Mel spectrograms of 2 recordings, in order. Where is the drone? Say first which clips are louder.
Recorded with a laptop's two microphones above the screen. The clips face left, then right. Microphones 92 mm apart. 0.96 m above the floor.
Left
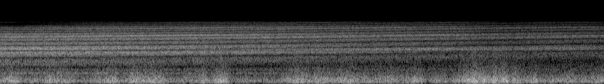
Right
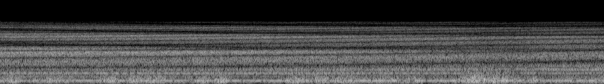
Right 3 dB; 25° right (ahead or behind); by 6.0 s 65° right (ahead or behind).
